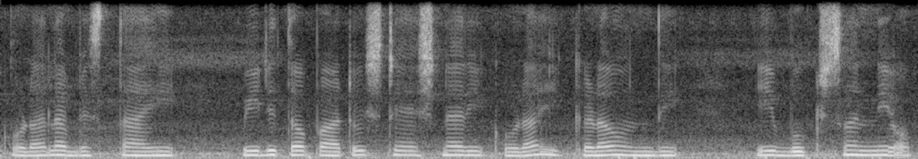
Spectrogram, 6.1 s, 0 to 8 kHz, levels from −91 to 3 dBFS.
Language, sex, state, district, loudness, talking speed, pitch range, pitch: Telugu, female, Andhra Pradesh, Srikakulam, -14 LUFS, 115 wpm, 195-215 Hz, 205 Hz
